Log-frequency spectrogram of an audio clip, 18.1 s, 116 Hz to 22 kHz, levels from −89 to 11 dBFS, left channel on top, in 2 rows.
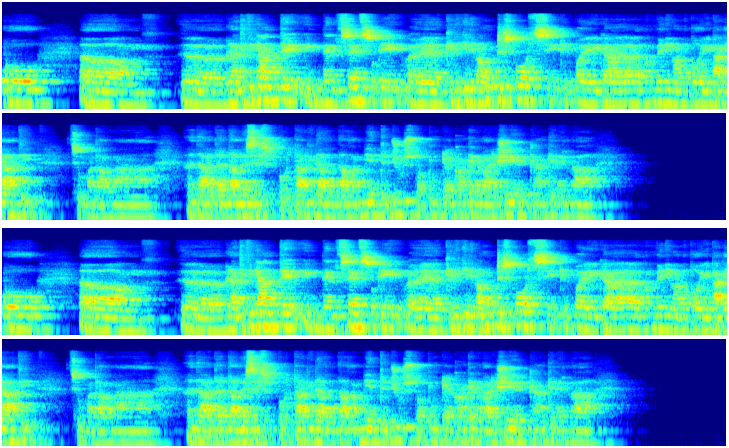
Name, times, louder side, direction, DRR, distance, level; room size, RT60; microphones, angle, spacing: voice 1, 0.0-1.9 2.2-16.7, right 1 dB, 45° right, -7 dB, 1.3 m, -26 dB
3.4 x 2.6 x 3.1 m, 0.91 s
head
